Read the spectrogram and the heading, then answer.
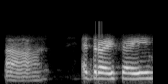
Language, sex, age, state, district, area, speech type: Malayalam, female, 18-30, Kerala, Wayanad, rural, conversation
